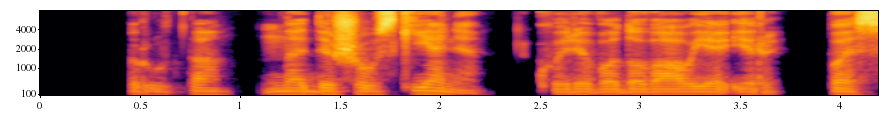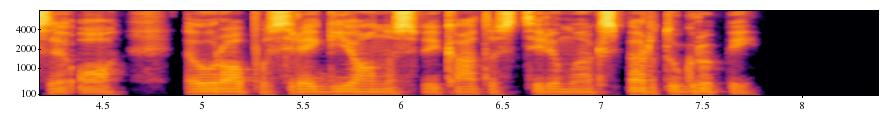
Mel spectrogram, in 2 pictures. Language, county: Lithuanian, Kaunas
